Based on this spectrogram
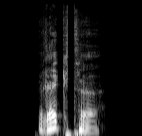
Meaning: inflection of recken: 1. first/third-person singular preterite 2. first/third-person singular subjunctive II
- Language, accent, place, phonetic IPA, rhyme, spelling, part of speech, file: German, Germany, Berlin, [ˈʁɛktə], -ɛktə, reckte, verb, De-reckte.ogg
